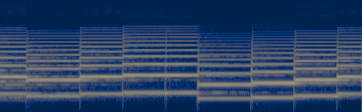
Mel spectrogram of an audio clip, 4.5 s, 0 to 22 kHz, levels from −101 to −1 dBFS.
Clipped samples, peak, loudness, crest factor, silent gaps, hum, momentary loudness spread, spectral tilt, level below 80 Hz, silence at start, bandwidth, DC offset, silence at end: under 0.1%; -28 dBFS; -39 LUFS; 12 dB; none; none; 5 LU; 3.5 dB/octave; under -90 dBFS; 0 s; 18.5 kHz; under 0.1%; 0 s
